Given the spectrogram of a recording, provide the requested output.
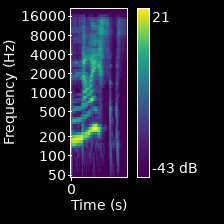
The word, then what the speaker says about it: knife: Well, a knife, fork, or spoon. That is a standard table knife. That's K-N-I-F-E. Note the silent K there. A fork and a spoon. That's S-P-O-O-N.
